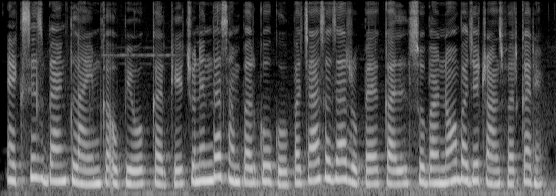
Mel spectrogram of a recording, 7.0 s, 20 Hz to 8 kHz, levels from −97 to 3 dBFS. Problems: constant background noise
